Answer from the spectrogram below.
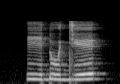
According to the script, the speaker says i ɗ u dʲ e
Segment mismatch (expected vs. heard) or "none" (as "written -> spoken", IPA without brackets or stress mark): none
